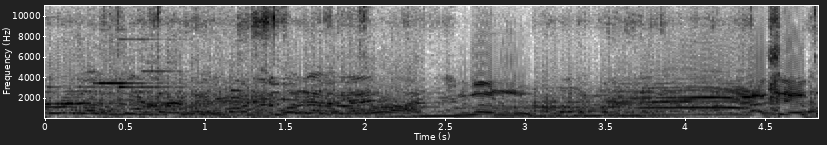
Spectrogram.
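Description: Cattle moo loudly nearby at a cattle market, with a long low bellow standing out over a busy background of voices and crowd chatter.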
